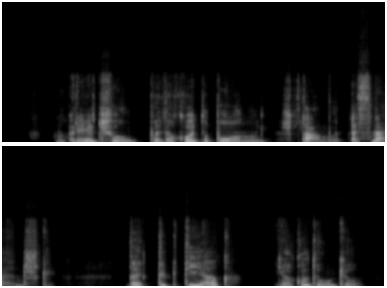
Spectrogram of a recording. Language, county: Lithuanian, Vilnius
